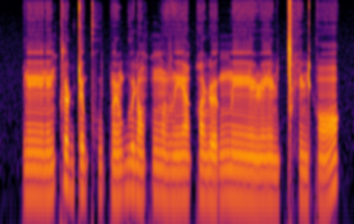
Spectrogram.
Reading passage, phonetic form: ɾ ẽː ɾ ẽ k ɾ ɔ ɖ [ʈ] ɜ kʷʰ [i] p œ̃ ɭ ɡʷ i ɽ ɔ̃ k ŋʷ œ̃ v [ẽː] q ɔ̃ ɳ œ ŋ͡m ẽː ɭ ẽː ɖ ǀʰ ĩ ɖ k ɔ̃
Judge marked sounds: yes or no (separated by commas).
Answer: yes, no, yes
